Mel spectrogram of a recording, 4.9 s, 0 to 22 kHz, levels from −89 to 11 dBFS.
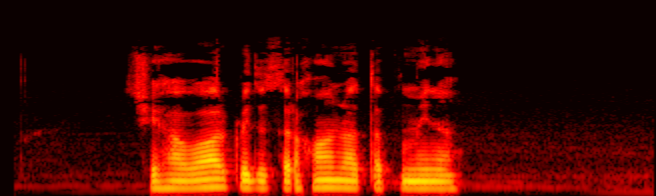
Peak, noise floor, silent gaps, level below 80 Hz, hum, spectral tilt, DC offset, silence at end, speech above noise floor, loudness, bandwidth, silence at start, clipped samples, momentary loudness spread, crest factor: -6 dBFS; -66 dBFS; none; -62 dBFS; none; -7 dB/octave; under 0.1%; 1.5 s; 43 dB; -24 LUFS; 9.2 kHz; 1 s; under 0.1%; 8 LU; 20 dB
